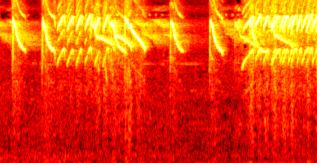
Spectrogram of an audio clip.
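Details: Wild Japanese white-eye, a recording suited for luring birds and as master song for training, gives very high, rapid twittering bursts with sharp down-slurred whistles, broken by brief pauses.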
